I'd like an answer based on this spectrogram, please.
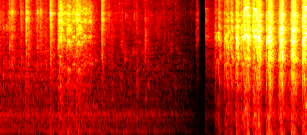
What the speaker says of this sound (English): The people, our friends on YouTube want to see the baby birds.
